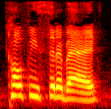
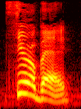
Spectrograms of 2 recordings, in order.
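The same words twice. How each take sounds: First: Siriboe ending in bay; full name Siriboe. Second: Siriboe lower and firmer, ro-bay; Siriboe again. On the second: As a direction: correct yourself on Siriboe. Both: Shown as a demonstration. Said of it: "It might not even be Bay".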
